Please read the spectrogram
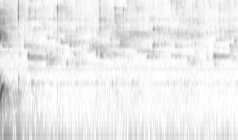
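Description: Almost silent, with a few faint, scattered light ticks, after the tail of a spoken "uh" at the very start.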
